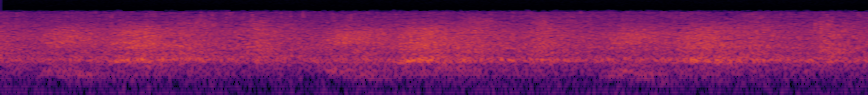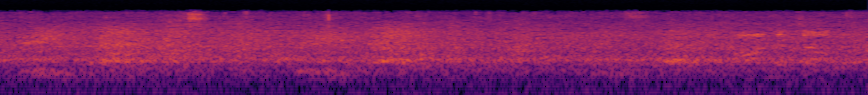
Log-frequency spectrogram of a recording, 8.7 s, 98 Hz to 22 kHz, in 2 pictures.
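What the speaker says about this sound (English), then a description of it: "3rd down, and this crowd is tearing the lid off this place." A football stadium crowd roars steadily through a third-down play, a dense, continuous wall of cheering and shouting that swells in waves and never drops out.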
